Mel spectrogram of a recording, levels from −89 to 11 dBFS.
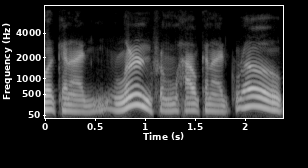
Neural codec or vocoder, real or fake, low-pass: none; real; 7.2 kHz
